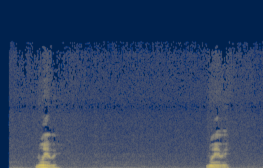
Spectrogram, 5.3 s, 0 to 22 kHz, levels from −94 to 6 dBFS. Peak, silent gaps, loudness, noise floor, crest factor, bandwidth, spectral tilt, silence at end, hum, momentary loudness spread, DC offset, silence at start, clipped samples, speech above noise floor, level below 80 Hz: -2 dBFS; none; -20 LUFS; -51 dBFS; 22 dB; 16 kHz; -6.5 dB/octave; 0.7 s; none; 18 LU; under 0.1%; 0.35 s; under 0.1%; 33 dB; -50 dBFS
